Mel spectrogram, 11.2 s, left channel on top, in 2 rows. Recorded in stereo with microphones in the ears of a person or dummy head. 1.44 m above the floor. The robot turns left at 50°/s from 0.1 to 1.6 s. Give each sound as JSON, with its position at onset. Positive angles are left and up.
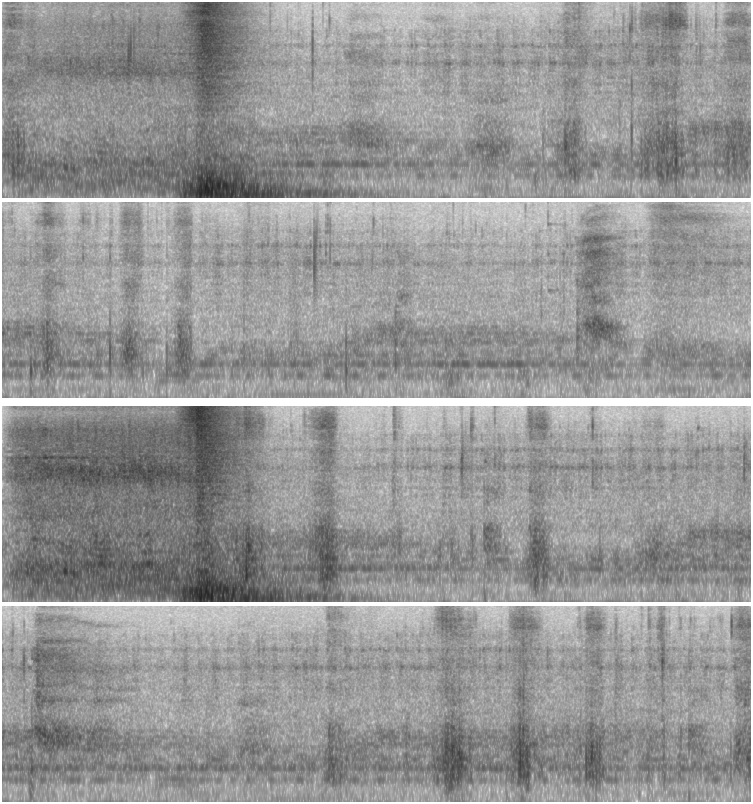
{"t": 1.3, "sound": "a whoosh", "side_deg": -55, "distance_m": 1.6}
